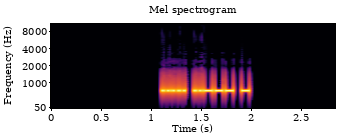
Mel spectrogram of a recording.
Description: Morse code, heard as a keyed tone, about 44 wpm, 700 Hz. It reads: 52T
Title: Common Cut Numbers - 3-Digit 45wpm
